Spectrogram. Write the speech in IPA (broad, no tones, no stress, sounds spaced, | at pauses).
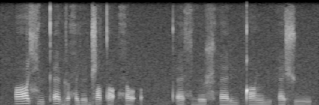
ɑ ɕ ʉ kʼ æ ɖ ø ħ j ø d͡ʒ ɛ tˤ œ ʔ ħ ɔ ʔ | tʼ æ s ɦ ø ʂ h æ ɾ y ǃ ɑ ŋ y h æ ʃ ʉ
